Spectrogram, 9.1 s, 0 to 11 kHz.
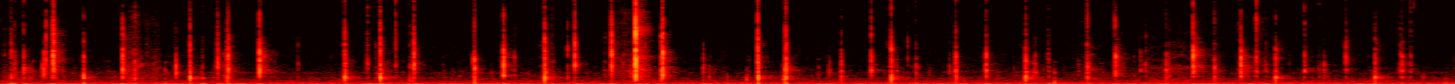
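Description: A black, hollow plastic wired game controller is held in both hands while thumbs and fingertips click its buttons and tap the plastic body. About 28 quiet, sharp, dry clicks and taps come in an uneven run, bright and crisp with no ring. A faint low hum sits underneath.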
